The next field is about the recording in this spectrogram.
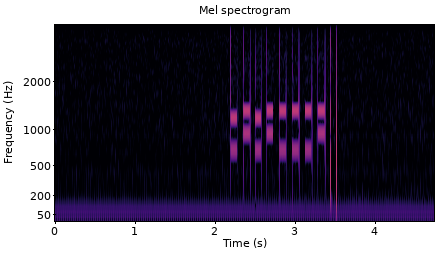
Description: DTMF, heard as telephone touch tones, tones of about 100 ms. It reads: 10102220
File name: recordings / PortlandUnion Millennium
